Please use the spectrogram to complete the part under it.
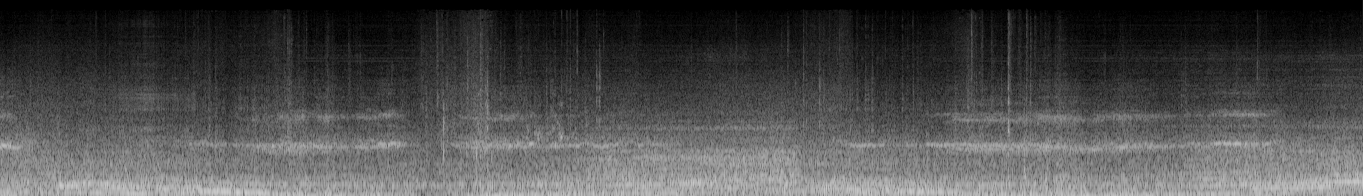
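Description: Tyres squeal on the track through the turns.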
